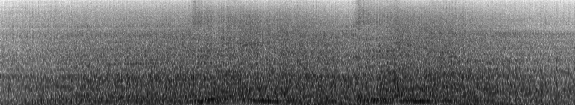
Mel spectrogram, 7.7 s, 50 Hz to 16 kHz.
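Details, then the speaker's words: 1971 VW Bus 1600 flat-four with new 34 ICT/EPC dual carbs and exhaust, carbs being balanced: steady exhaust beat swelling smoothly with throttle and settling back; healthy, no misses or knocks. "right on 30. This exhaust always sounds good."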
